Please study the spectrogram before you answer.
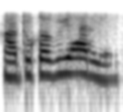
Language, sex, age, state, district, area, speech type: Hindi, female, 18-30, Uttar Pradesh, Ghazipur, rural, conversation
